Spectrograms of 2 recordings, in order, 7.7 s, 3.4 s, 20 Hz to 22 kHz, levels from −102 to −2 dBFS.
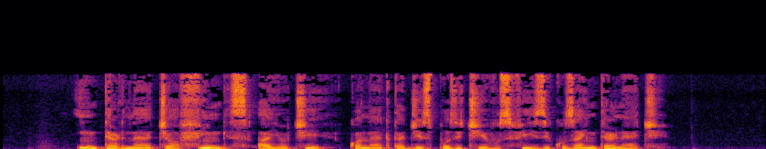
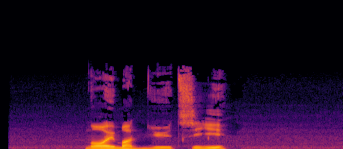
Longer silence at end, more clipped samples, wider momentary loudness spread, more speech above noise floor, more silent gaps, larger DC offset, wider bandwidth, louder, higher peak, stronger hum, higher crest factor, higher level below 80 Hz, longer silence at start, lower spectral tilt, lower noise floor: about the same, 1.05 s vs 1.15 s; neither; second, 8 LU vs 13 LU; first, 55 dB vs 35 dB; neither; neither; about the same, 11.5 kHz vs 12.5 kHz; about the same, -24 LUFS vs -24 LUFS; second, -8 dBFS vs -4 dBFS; neither; second, 18 dB vs 24 dB; first, -58 dBFS vs -66 dBFS; about the same, 0.8 s vs 0.85 s; about the same, -4.5 dB/octave vs -5.5 dB/octave; first, -79 dBFS vs -59 dBFS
